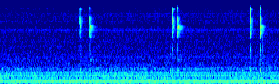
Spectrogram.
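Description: Computer mouse button clicking: three quick double clicks, spaced about a second and a half apart, over a faint steady electrical hum.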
